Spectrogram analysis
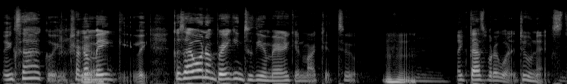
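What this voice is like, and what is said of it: Non-American accent. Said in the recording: “Is it because of the accent? ... They told me once about my accent”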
